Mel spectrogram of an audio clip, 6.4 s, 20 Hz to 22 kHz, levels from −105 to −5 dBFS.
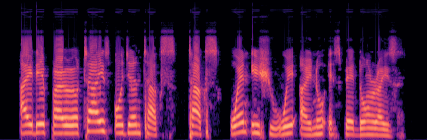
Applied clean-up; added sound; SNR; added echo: none; none; none; none.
